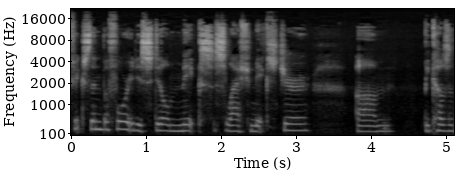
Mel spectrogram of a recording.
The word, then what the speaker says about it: Mx: a lot of non-binary people will use mix but it's spelled MX and that's what I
